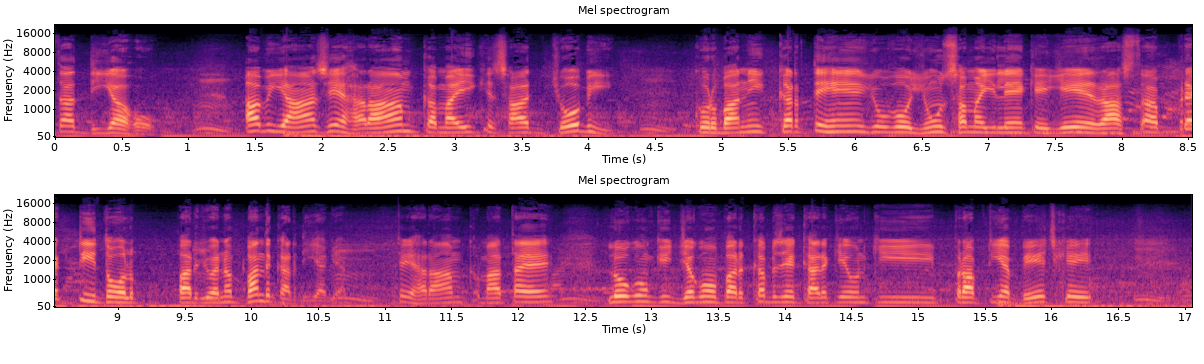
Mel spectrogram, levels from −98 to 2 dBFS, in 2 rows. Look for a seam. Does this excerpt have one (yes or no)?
yes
